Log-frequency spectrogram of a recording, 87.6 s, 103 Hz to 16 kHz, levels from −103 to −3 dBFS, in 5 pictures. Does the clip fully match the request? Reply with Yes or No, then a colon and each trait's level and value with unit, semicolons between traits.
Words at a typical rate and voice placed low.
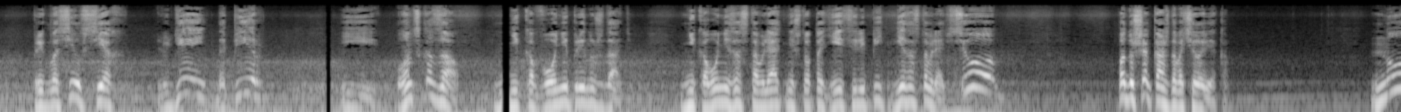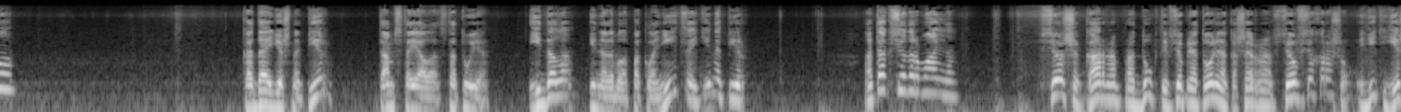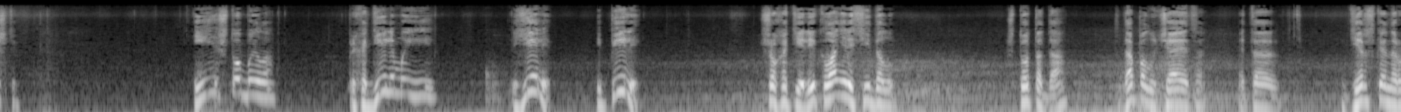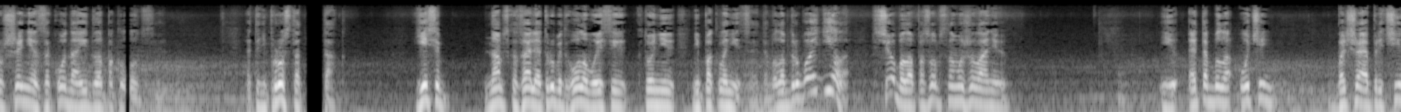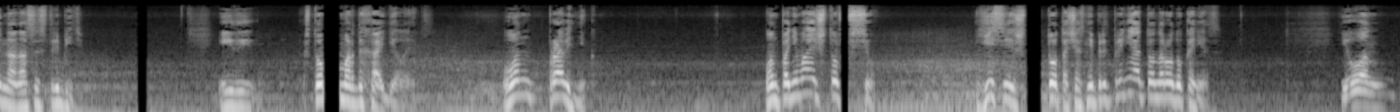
No: slow, 90 wpm; low, 130 Hz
